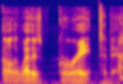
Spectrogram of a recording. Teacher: They're being sarcastic, but their voice will also be going down.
